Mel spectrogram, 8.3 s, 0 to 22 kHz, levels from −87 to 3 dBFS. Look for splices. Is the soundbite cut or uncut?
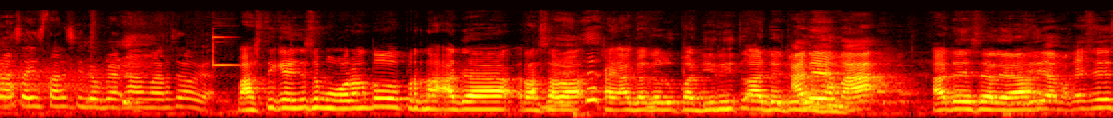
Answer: cut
